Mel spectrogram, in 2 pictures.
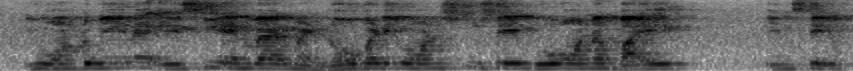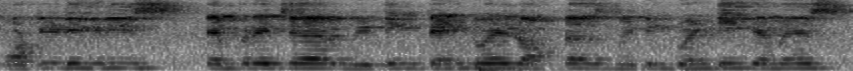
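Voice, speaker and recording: A man speaks at a fairly quick pace with a high pitch. Noticeable background noise and audible room echo surround him. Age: 40s. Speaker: pharma industry speaker. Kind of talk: guest talk to students. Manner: animated.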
